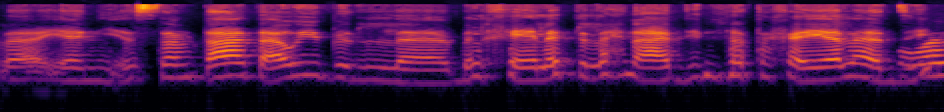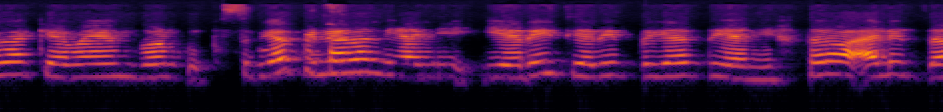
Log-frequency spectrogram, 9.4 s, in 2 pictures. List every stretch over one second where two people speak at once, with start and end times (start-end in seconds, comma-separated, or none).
none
